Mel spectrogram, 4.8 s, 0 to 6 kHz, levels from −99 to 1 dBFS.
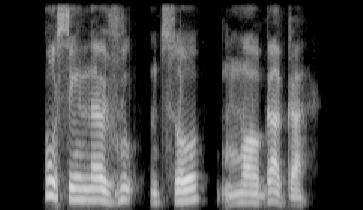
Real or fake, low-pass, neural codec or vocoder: fake; 5.4 kHz; codec, 16 kHz, 2 kbps, FreqCodec, larger model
